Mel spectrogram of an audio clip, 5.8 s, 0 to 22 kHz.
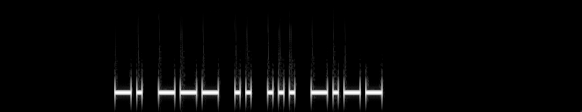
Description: Morse code, heard as a keyed tone, about 22 wpm, 700 Hz. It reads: NOISY
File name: 5 Letter Words - First 3 Letters Given - 22wpm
